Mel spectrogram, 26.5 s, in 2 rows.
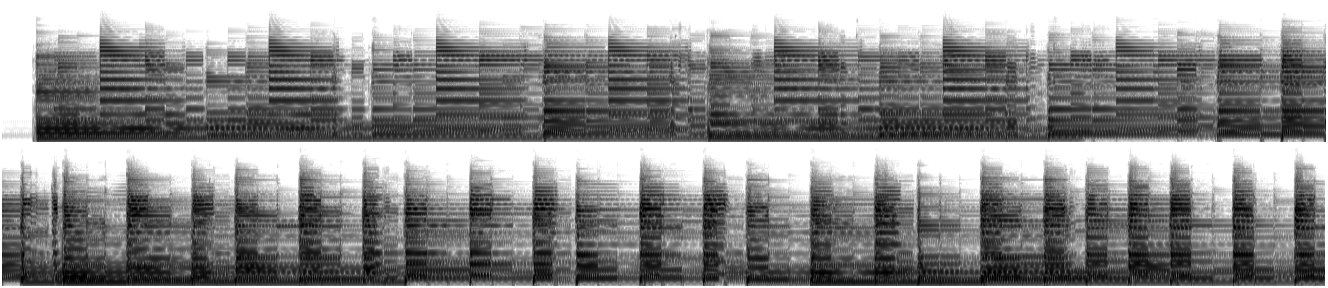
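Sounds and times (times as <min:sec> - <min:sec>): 
Les Paul clean electric guitar on neck and bridge pickups: 0:00.0 - 0:26.4.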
